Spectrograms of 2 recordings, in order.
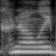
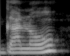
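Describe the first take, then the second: First: Cannoli is said in the Americanized way. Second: Cannoli is said in the Italian-American way. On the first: "I say cannoli" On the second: "That's a little bit too Italian for my liking"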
